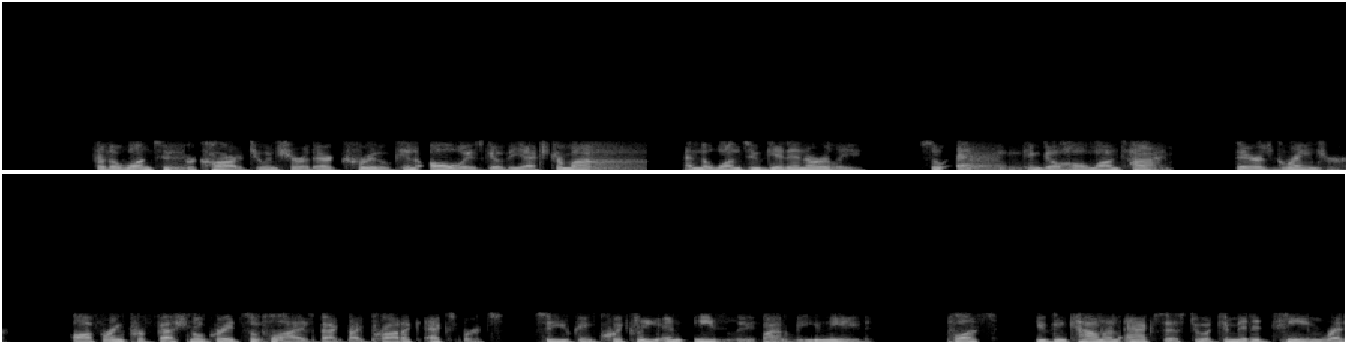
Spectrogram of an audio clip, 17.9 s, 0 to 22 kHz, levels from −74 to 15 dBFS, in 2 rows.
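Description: G.729 coding runs through the whole recording at 8 kbit/s, rebuilding the speech from a vocal tract model, a pitch predictor and a few pulses per frame. Nothing above 4 kHz survives, and the voice is plainly rough and synthetic.

VoIP packet loss concealed by the speech codec occurs at 1.10–1.27 s, between "the ones" and "hard to ensure their", with 120 ms lost. It recurs at 3.90–4.31 s after "always go the extra", with 400 ms lost, and at 6.40–6.84 s, with 340 ms lost. Smaller losses follow at 10.64–10.85 s, between "offering professional grade" and "backed by product experts", and at 13.73–14.39 s. Each gap fits 20 ms packets going missing. The decoder stretches its last pitch and filter into a fading buzzy tone or coloured noise, and the voice stays weak for a moment after packets resume.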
